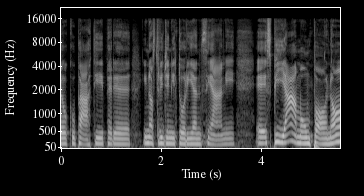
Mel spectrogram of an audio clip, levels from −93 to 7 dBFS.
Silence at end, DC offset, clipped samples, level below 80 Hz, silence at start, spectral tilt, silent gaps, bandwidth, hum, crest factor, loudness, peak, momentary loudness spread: 0 s; under 0.1%; under 0.1%; -46 dBFS; 0 s; -5 dB/octave; none; 16 kHz; none; 16 dB; -25 LUFS; -10 dBFS; 10 LU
